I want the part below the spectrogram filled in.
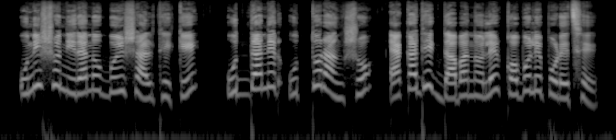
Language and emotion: Bengali, neutral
